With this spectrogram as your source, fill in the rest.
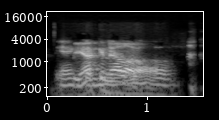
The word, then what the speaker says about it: Biancaniello: But Ron Tarter, Bill Biancaniello, go on, pronounce that one for me, Ron. Biancaniello.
